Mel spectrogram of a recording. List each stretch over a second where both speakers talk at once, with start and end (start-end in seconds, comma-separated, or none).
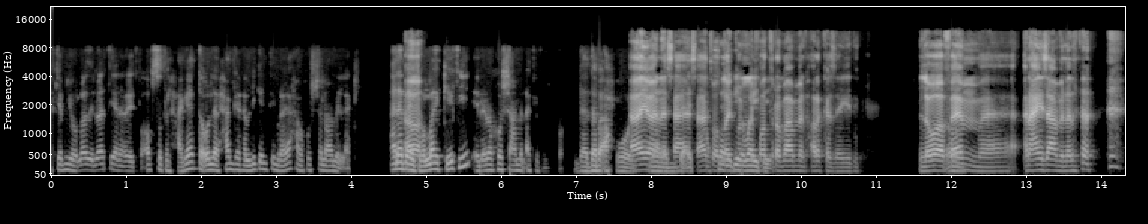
7.7-9.6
